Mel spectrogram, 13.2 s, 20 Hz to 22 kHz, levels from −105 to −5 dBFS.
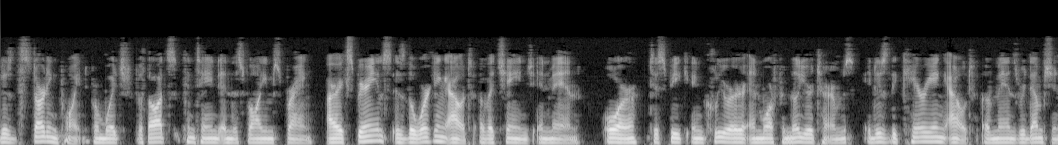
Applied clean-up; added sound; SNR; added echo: none; none; none; none.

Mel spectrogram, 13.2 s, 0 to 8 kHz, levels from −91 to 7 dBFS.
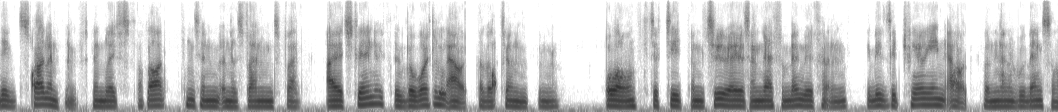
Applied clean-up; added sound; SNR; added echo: neural diffusion model UNIVERSE++.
